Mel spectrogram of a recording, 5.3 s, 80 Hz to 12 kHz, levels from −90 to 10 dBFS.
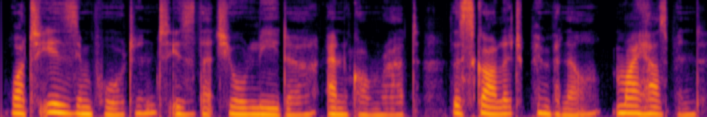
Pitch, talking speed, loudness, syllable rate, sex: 185 Hz, 160 wpm, -17 LUFS, 4.8 syllables/s, female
